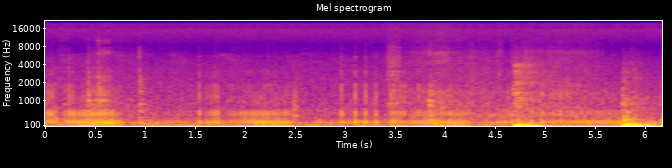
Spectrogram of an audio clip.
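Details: Rhythmic deep purring from a protective calico mother cat caring for three kittens of different colours outdoors; soft steady rumble, broken by two brief knocks or bumps near the end.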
